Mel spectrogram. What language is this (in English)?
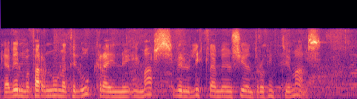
Icelandic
